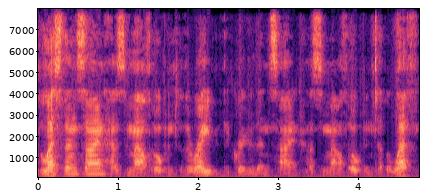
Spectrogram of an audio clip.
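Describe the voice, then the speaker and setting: Over music in the background, a man talks at a fairly quick pace, with audible room echo. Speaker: math teacher. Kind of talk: tutorial. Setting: at home.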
